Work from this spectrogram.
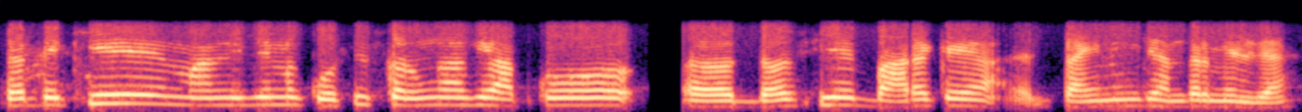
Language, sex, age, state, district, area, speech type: Hindi, male, 45-60, Uttar Pradesh, Sonbhadra, rural, conversation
